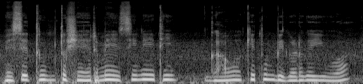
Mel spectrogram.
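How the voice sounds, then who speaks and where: A woman's voice: medium pitch, fairly even intonation, normal speed, mellow, a little hiss or hum, lightly acted. Woman voicing teasing playful young Ananya.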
